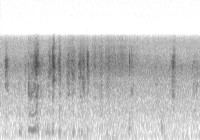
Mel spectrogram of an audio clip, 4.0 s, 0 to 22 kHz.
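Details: Two pet dogs, Davey (brown) and Brodie (white), aged 7 and 8, playing together in a sunny back yard; short breathy pants, huffs and whimpering bursts come in quick clusters, fading toward the end.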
